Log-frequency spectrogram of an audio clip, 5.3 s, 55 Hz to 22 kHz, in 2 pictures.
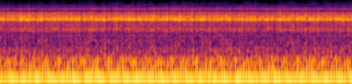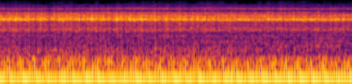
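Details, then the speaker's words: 1973 Ford Gran Torino Sport, 351 Cleveland V8 off the road for 30 years, first start on carb-fed gas: loud steady exhaust drone, even beat, no lifter clicks or knocks; oil light goes out, alternator not charging. "Well, the engine don't sound too bad right now. Hard to hear with all the exhaust noise, but oil light goes out, stays out."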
